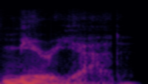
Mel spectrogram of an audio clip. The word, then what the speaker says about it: myriad: The next noun is myriad. This word has 3 syllables, and the stress is on that first syllable. Mere sounds like mere.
